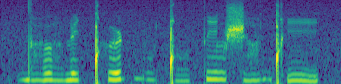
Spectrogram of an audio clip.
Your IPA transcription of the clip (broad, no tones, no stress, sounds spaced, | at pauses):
d a̤ l a̤ ɳ i ǃʰ ɯ ʈ b ɔ̤ ŋ͡ǃ ɔ̤ t̪ i l ʃ a̤ ǃʼ i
